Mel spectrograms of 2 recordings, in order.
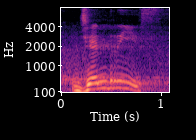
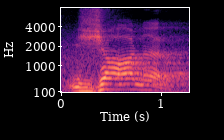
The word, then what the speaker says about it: genre: have spawned the countless adaptations across multiple genres genre means for example poem novel is a while you are reading you should not read as a gendry's generous not like that so the exact pronunciation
